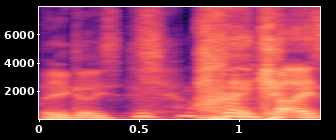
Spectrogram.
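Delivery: botched, bad attempt at Birmingham UK accent. Reading out a listener's message from Birmingham, UK, in a bad Birmingham accent. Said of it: "accent was that?".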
